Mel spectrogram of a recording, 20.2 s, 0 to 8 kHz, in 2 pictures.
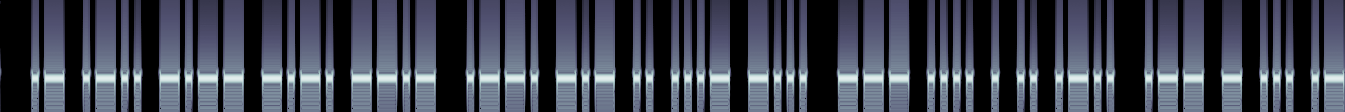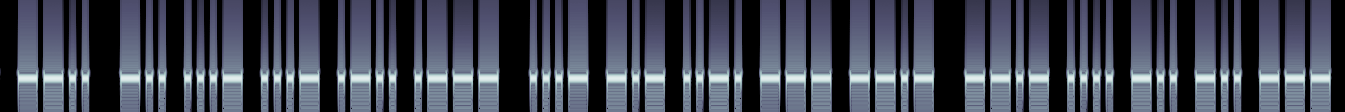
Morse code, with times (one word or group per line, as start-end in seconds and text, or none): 0.2-3.3 ALYCQ
3.5-6.0 PKIVB
6.3-8.3 OHEIL
8.6-10.8 WTSAZ
11.0-13.8 DVVLJ
14.1-17.1 VKFOQ
17.3-20.1 QHDDO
